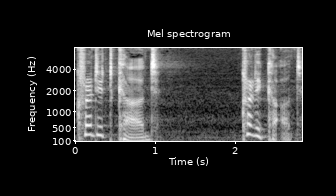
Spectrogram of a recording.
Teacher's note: এখানেও অ্যাসিমিলেশনের পরিবর্তে ইলিশন করাই ভালো, অর্থাৎ প্রথম শব্দটির শেষের t সাউন্ডটি গায়েব করে দিন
